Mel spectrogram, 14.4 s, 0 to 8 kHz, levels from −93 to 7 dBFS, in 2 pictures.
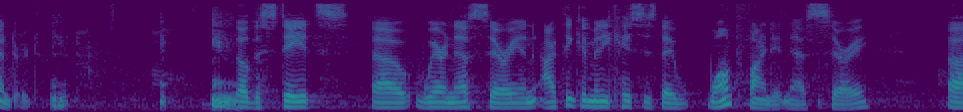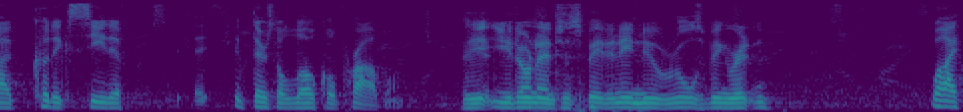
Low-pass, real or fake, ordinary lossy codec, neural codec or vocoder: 7.2 kHz; real; MP3, 32 kbps; none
